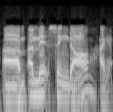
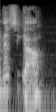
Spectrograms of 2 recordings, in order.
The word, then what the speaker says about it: Amit Singhal: For people who don't know, Amit Singhal, I'm probably mispronouncing that name. – No, that's not right. Amit Singhal.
